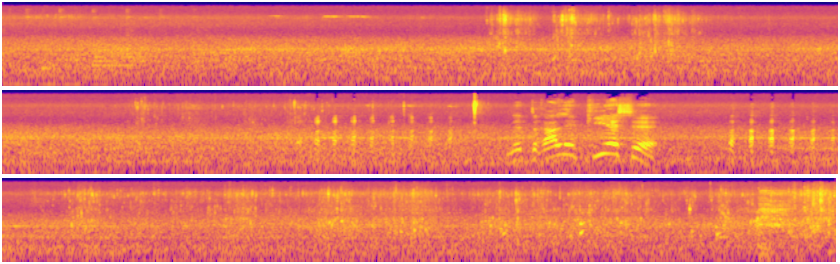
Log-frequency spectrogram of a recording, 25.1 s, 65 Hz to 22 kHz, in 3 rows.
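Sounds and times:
outdoor background noise: 0.0s - 25.0s
short water splashes: 4.8s - 7.1s, 9.6s - 12.0s, 17.1s - 25.0s
light ticks: 12.3s - 13.3s
person speaking: 13.4s - 15.0s, 24.2s - 24.8s.

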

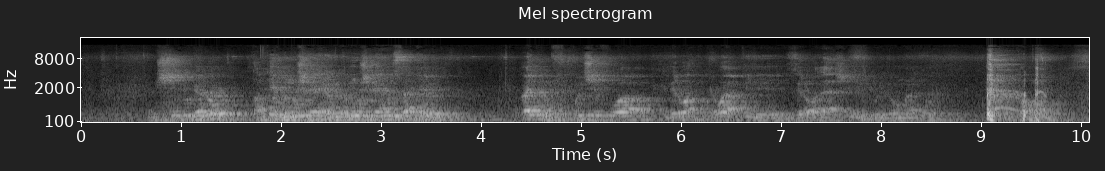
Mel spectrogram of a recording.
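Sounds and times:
speech: 0.7s - 3.8s, 4.4s - 8.8s
person coughing: 9.0s - 10.0s.

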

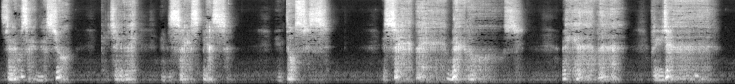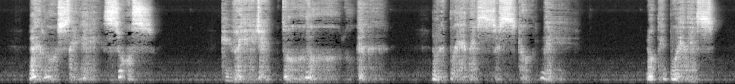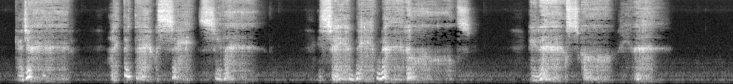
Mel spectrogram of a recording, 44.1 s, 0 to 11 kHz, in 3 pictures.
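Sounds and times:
man growling: 7.7s - 10.4s, 11.2s - 14.4s, 19.2s - 22.4s, 29.8s - 30.9s, 40.0s - 42.8s.

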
